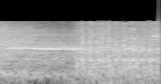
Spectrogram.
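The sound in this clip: Heavy gunfire crackles through a combat scene near buildings held by enemy forces, a dense, continuous, loud barrage of shots with no clear pauses.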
